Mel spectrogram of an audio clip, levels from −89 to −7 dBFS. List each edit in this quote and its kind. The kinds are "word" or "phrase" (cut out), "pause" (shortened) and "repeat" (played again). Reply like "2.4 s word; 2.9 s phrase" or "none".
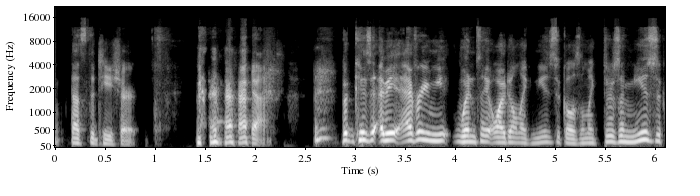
4.2 s word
